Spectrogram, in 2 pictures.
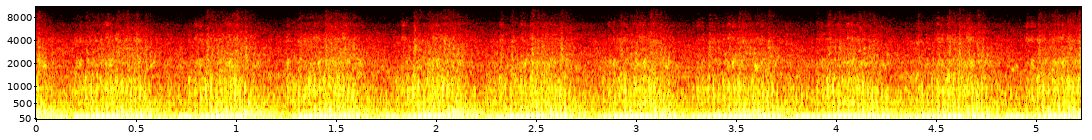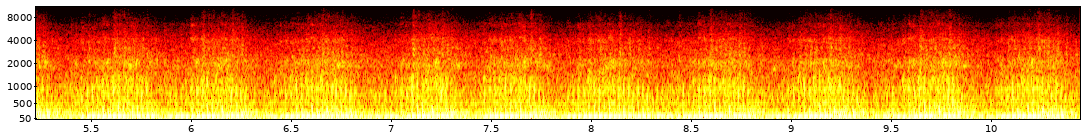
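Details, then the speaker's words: Custom Peterbilt with Cummins diesel, cold start after sitting three days, transfer pump primed first: steady idle with slight lope, even pulse near two beats a second, settling as cold oil circulates; healthy cold start. "so okay and she apparently has regulated herself here a little bit due to the temperatures and you can hear coal in that oil circulated up in that engine"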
